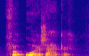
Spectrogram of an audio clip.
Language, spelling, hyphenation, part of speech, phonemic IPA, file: Dutch, veroorzaker, ver‧oor‧za‧ker, noun, /vərˈoːr.zaː.kər/, Nl-veroorzaker.ogg
- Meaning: 1. one who causes 2. a word in the instrumental case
